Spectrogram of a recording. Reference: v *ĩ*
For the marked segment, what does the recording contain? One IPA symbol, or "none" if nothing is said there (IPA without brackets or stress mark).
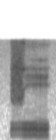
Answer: i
